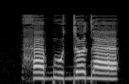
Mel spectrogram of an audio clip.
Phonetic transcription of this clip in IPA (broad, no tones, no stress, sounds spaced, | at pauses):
h æ ɓ u d œ d æ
